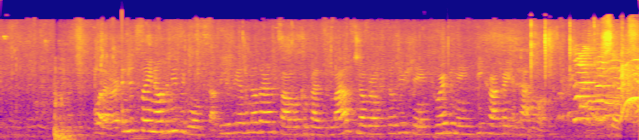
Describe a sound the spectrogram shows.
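A young woman speaks through a microphone in a hall.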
